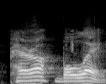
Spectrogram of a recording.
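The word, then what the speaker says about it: παραβολή: Para, prefix, bole. Okay? Para, bole. That's how it's said in Greek. Okay? We don't say it that way in America, but that's how it's actually pronounced. Parabole. That's how you say it.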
